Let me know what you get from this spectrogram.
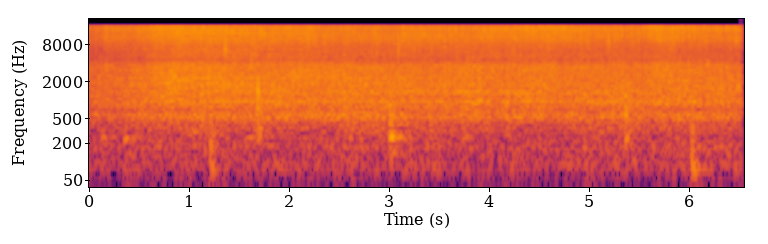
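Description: Chopped onion with garlic-ginger and green chili paste sizzling steadily in hot oil in a non-stick frying pan, stirred with a silicone spatula that knocks lightly against the pan a few times.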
